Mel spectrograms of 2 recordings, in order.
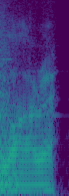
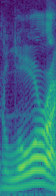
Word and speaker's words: Lara: American bastards stealing our beautiful Lara. Can't even pronounce her name properly. It's Tomb Raider starring Laura Croft. It's Lara.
